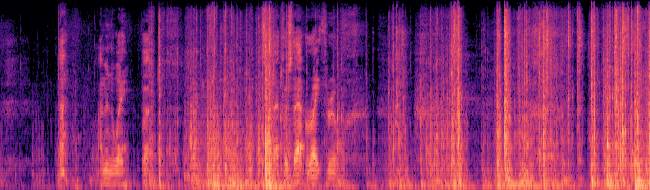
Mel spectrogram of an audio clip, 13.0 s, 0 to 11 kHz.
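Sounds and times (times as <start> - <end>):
car parts rattling and knocking: 2.8 - 13.0.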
